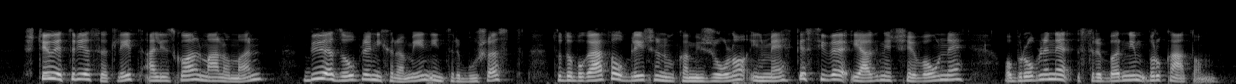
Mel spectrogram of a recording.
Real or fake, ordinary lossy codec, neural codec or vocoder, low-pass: real; none; none; 5.4 kHz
